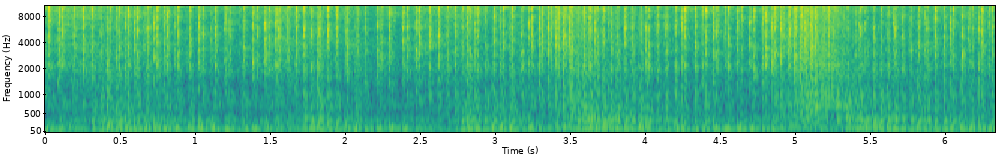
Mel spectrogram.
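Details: Honda 500cc engine swapped into a tractor, run to warm up after the fan wiring was repaired: loud, steady, low putter that holds even throughout with no knocks or misses; running good, no leaks so far.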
